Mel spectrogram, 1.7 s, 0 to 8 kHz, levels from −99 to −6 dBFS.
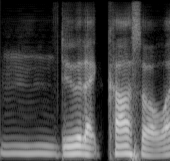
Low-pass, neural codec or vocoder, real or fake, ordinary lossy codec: none; codec, 16 kHz, 0.7 kbps, FocalCodec; fake; none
